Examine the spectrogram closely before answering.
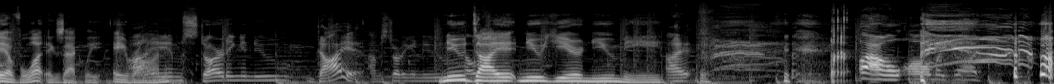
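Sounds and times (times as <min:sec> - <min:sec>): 
speech: 0:00.0 - 0:10.5
laughter: 0:07.0 - 0:08.2, 0:09.2 - 0:10.5
long loud throaty burp: 0:08.3 - 0:08.6.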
